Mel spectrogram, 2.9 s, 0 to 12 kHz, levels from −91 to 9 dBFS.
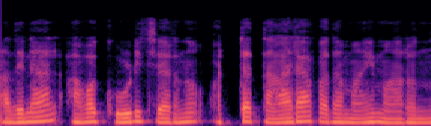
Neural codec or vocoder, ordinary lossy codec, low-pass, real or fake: codec, 16 kHz, 16 kbps, FreqCodec, smaller model; none; 7.2 kHz; fake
